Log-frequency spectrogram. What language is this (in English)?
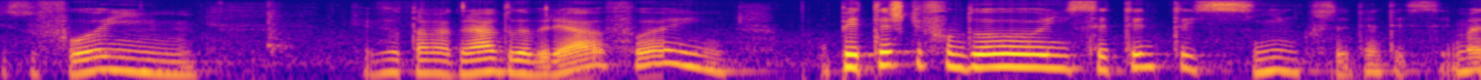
Portuguese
